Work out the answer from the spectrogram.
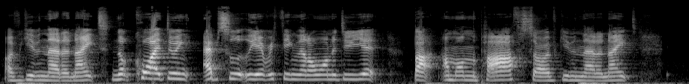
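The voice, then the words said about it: Excited, energetic voice. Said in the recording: “as you can hear in my voice, I'm like really excited about things”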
